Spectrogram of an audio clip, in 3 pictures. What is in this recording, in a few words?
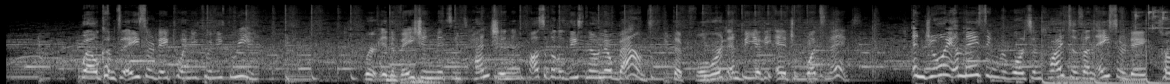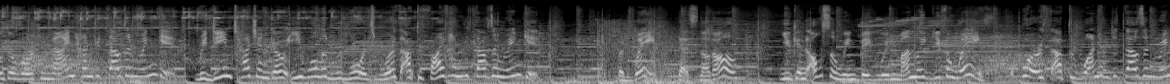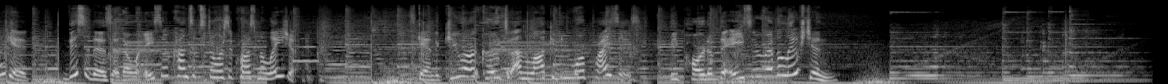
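ENGLISH - COMMERCIAL Cheerful, Bubbly, Excited; ENGLISH - COMMERCIAL (Acer) Cheerful, Bubbly, Excited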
